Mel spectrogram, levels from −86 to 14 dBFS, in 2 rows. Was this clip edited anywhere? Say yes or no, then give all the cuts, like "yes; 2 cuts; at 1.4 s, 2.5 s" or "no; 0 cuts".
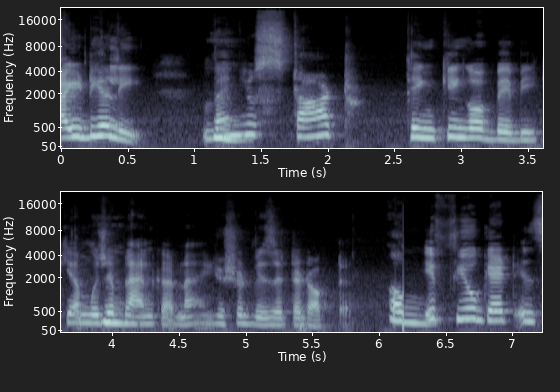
yes; 1 cut; at 6.2 s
